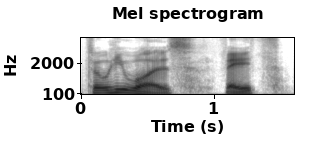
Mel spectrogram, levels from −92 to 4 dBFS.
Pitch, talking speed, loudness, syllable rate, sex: 110 Hz, 150 wpm, -15 LUFS, 2.8 syllables/s, male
